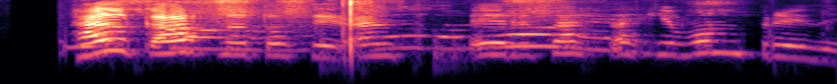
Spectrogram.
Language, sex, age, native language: Icelandic, male, 11, Icelandic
